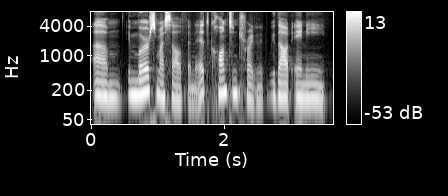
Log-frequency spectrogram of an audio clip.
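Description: A woman, telling her story in a casual interview, animated and full of fillers and restarts. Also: very deep voice, moderate pace, clear, resonant tone. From Indonesia. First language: Indonesian. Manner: animated, many fillers and restarts, laughs readily. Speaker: pastry chef and business owner.

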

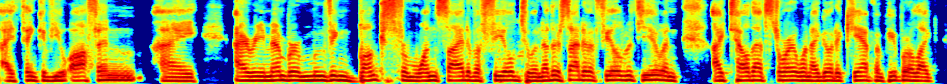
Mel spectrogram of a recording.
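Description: Gravelly-voiced podcast host man. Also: medium pitch, no room sound. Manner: friendly, rambling with many fillers and restarts. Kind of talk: casual interview chat. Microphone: video call.

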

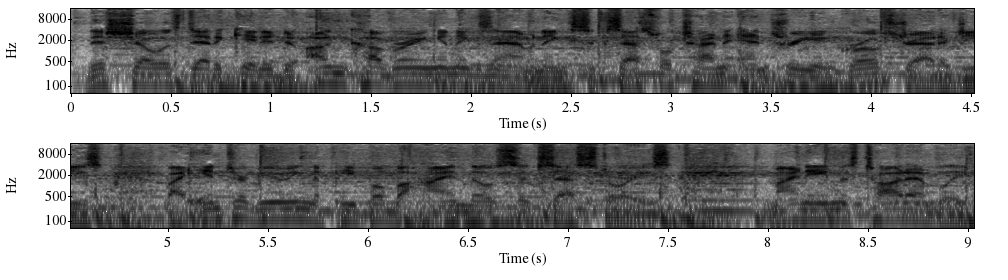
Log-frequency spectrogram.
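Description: A man hosting a business podcast, reading a measured scripted intro and then asking loose questions with fillers. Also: low-pitched. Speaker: podcast host.

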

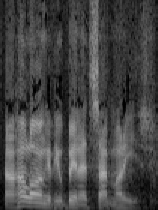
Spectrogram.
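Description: An actor playing a shrewd police inspector who questions people with smooth persistence, in a 1950s radio drama. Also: male voice, mid-range voice, expressive, a little fast, sharp tone. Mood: probing. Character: shrewd, probing middle-aged police inspector.

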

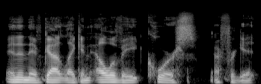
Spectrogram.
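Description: Podcast co-host: man, lowish voice, dry close mic, loose and filler-heavy. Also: little pitch movement, fairly quick, a little mellow, dry recording. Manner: rambling, many fillers, laughs easily. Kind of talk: casual podcast chat.

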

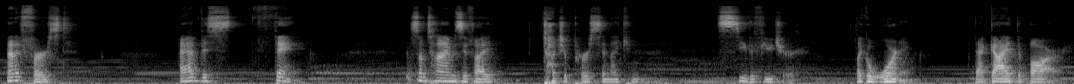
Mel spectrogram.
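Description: A man's voice: mid-range voice, unhurried, pauses often, faint music behind, lightly acted. A man playing a wary, grieving former test subject with psychic visions in an audio drama, speaking in an earnest, defensive way. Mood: guarded, confiding.

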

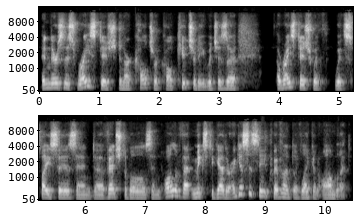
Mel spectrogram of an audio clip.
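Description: A middle-aged man from Canada with a fairly high voice, telling his story in a reflective, conversational way. He often pauses on fillers as he gathers his thoughts, as an author would in an interview. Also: a little mellow. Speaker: author and university lecturer.

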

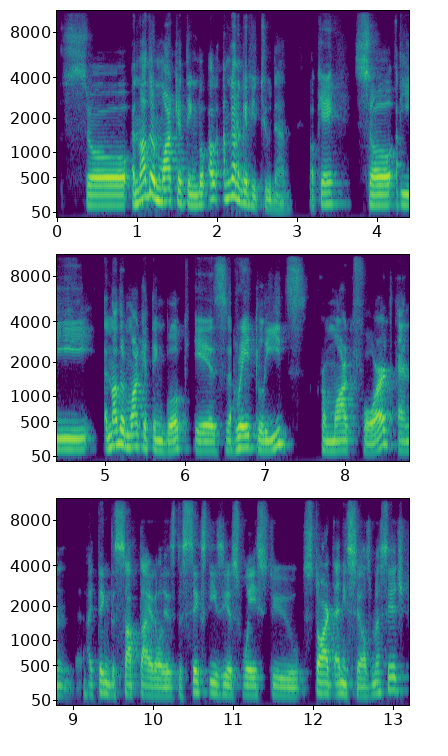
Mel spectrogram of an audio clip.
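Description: A man's voice: medium pitch, moderate pace, hardly any pauses. A man from Transylvania whose first language is Hungarian, chatting as a podcast guest, often restarting and repeating words as he tells stories. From Transylvania, Romania. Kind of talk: casual interview talk.

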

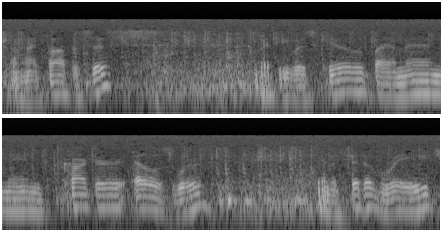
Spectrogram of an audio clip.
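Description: Through heavy noise on an old radio recording, a methodical detective. He speaks slowly in a deep voice, formal and dry. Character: measured, methodical police investigator. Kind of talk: 1970s radio drama acting. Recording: muffled radio broadcast with loud noise.

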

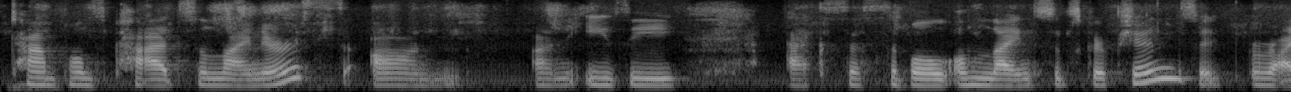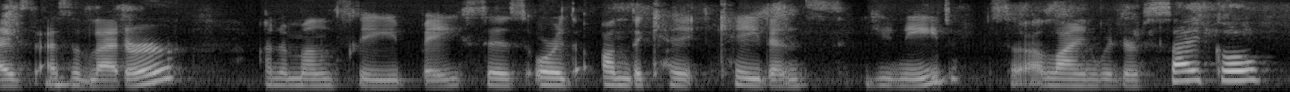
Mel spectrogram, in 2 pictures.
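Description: Chatty low-voiced woman. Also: lively intonation, normal speed, a little mellow. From Sweden. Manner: chatty, rambling with many restarts. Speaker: startup founder, guest. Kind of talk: casual interview chat.

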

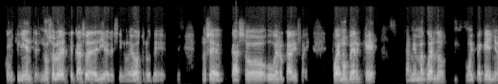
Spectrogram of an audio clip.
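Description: A man's voice: mid-range voice, no room sound. Colombian man, dull dry sound. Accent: Colombian Spanish. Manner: reflective, many restarts and repeated words. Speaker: guest, account manager. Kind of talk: casual podcast conversation.

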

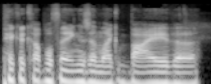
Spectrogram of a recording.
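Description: A man cohosting a podcast in casual chat, laid-back and halting, his voice starting to crack. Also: fairly low pitch, level tone, no room sound. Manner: laid-back, brief replies and laughs.

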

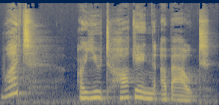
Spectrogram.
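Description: No-nonsense lady agent in a radio play, blunt n indignant, pitch jumps about a lot. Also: very animated, slow pace. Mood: firm, impatient. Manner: blunt and sarcastic. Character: blunt, indignant, sweary female intelligence agent. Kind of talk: audio drama acting.

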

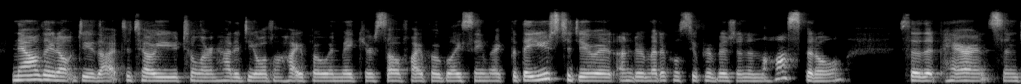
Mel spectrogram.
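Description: A woman hosting a podcast interview, introducing her guest and asking questions in an earnest, conversational way. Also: lowish voice. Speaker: podcast host.

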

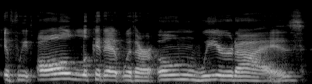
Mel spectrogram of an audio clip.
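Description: A woman's voice: medium pitch, steady tone, unhurried, darkish tone. A woman in a reflective, informal conversation, thinking aloud as a director and producer. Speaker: audio drama director and producer.

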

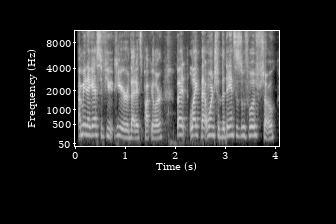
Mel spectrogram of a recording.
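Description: Female co-host, average pitch, informal chat, slightly hesitant phrasing. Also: brisk, a bit bright. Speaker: podcast co-host. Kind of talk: casual chat.

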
